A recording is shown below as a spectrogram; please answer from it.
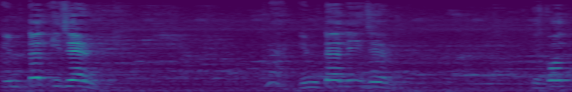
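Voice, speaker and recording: A male teacher explaining grammar. He keeps asking rhetorical questions, answers them himself, and patiently repeats and spells out words. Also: very high-pitched. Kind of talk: classroom grammar lesson. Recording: echoey room, voice from far off.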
